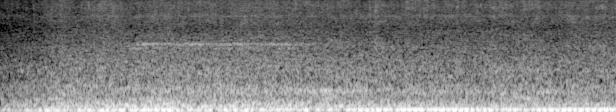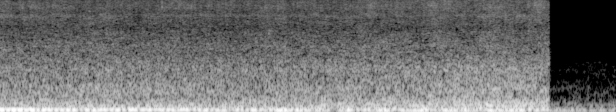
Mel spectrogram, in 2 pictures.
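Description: Street traffic noise: a steady low rumble of passing vehicles with a wide hiss over it, cutting off suddenly near the end.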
